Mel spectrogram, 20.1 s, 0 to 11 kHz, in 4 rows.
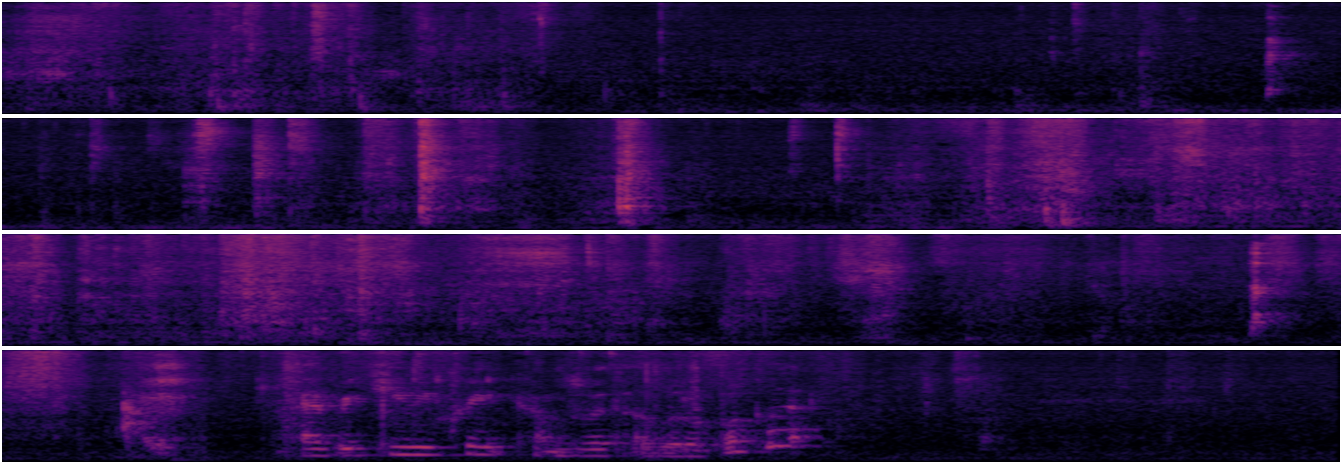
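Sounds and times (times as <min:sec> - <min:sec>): cardboard box and paper rustling: 0:08.3 - 0:14.5.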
